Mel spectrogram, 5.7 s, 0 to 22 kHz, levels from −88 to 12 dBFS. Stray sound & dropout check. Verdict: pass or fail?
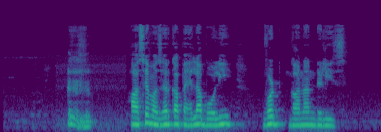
fail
